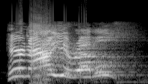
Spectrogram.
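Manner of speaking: slow, very high, very loud roar; furious Moses. Acted. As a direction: blast it at the rebels. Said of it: "He's about ready to have a five-alarm fire".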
